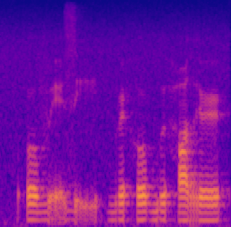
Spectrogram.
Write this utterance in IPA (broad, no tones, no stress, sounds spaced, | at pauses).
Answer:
ʔ o v ḛ z ḭ | b ø h o b ɯ h ɑ r ø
